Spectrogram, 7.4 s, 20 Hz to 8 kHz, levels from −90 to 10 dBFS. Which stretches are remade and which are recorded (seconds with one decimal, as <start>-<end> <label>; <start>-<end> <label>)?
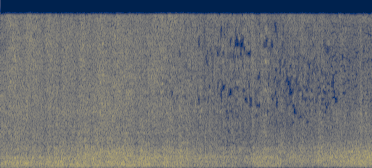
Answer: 0.0-1.0 remade; 1.0-2.6 recorded; 2.6-6.6 remade; 6.6-7.4 recorded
